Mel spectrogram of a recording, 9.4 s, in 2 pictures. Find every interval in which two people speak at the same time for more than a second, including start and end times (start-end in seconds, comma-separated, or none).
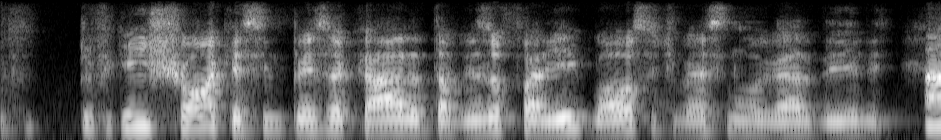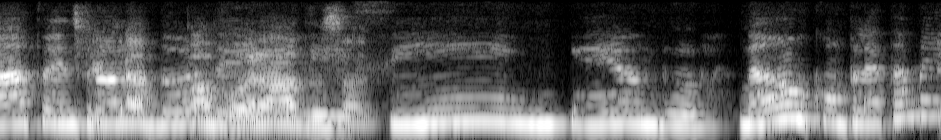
5.1-6.5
